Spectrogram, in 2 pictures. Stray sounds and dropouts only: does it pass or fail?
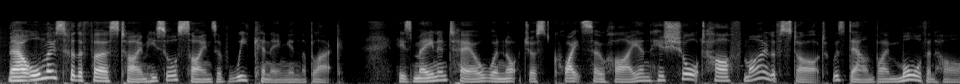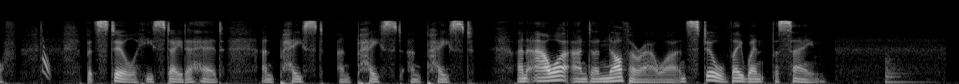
fail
